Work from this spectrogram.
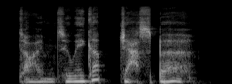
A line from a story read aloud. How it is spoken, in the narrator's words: the voice whispers in your ear and says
